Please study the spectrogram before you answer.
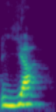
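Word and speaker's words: ja: Donc le J se prononce Y, comme dans ya, hein, ya, qui veut dire oui. Eh bien, vous avez J. Et on n'écrit pas ya, Y-A, hein, on écrit J-A.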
